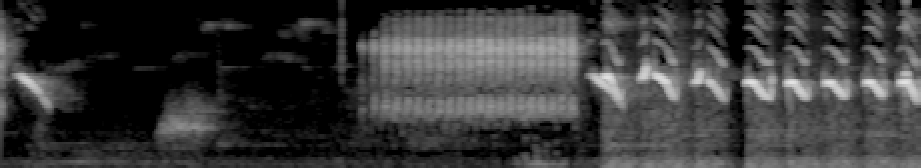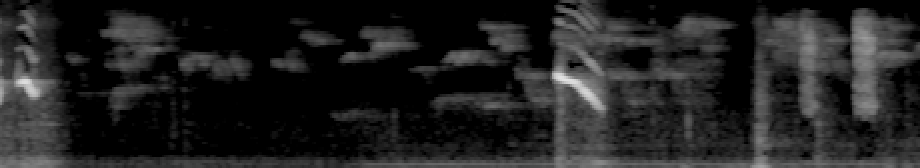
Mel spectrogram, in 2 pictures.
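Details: Male and female common iora (sirtu or cipow) calling back and forth as a lure for captive birds: a brief falling whistle, a buzzy rattle, then a rapid series of about eight downslurred whistled notes, one more falling whistle later.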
